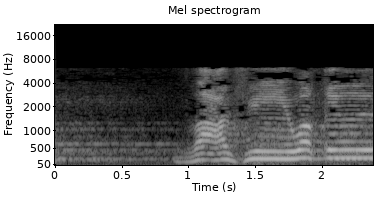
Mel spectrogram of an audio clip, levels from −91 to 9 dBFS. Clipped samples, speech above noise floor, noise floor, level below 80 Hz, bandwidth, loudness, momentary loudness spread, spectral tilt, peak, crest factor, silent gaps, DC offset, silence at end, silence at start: under 0.1%; 25 dB; -49 dBFS; -60 dBFS; 6.6 kHz; -25 LUFS; 23 LU; -5 dB/octave; -12 dBFS; 16 dB; none; under 0.1%; 0 s; 0 s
